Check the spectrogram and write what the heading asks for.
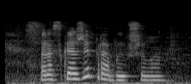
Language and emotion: Russian, neutral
